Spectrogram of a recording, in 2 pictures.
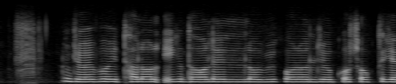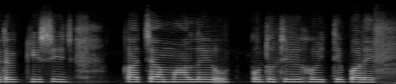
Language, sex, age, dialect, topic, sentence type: Bengali, female, 18-24, Jharkhandi, agriculture, statement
